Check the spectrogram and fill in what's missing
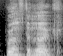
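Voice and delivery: high, loud burst of relief; excited relief. Retold or imitated. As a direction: cheer like you just got away with it. Relieved kids sent back out.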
